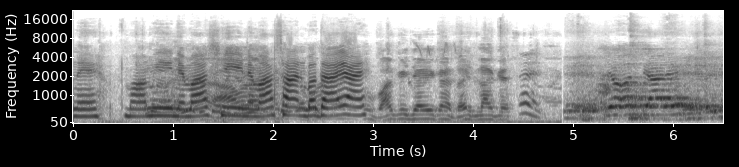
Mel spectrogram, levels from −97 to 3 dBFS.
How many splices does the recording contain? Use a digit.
1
